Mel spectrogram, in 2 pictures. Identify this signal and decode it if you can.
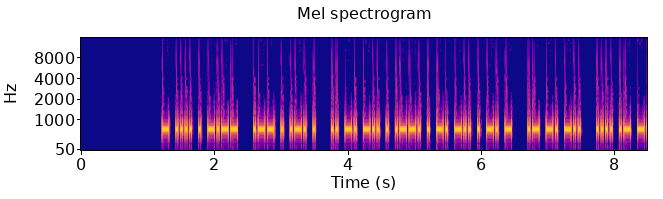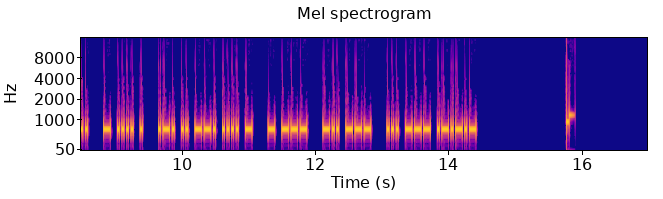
Morse code, heard as a keyed tone, about 36 wpm, 700 Hz. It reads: THEY WERE INDEPENDENT AND HAD THE RIGHT TO DO SO.
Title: Sentences from Top 1000 Words - Review Part 6 - 35wpm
